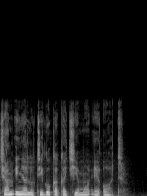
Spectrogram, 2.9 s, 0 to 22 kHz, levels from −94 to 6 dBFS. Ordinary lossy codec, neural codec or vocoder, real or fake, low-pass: none; none; real; 10.8 kHz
